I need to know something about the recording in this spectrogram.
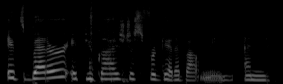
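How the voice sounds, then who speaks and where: A woman's voice: on the high side, expressive, moderate pace, darkish tone, slight background noise. A woman acting a weary, sardonic, stubborn young newspaper reporter in an intimate audio roleplay, talking in a casual, wry, sweary way. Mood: firm, pleading.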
